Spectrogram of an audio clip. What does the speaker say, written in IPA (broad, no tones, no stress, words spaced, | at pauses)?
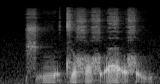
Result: ʃḭlːɛ̰tʲɘ χɛχḭ ʕɛ̰χḭ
